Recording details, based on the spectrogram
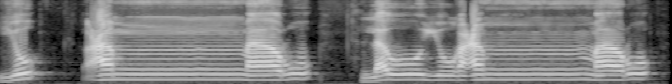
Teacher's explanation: عین کو حلق سے نکالنا ہے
